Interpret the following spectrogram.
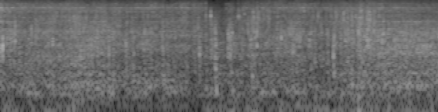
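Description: Calibre Triple B mountain bike riding fast down a loose gravel trail: tyres rolling and crunching over stone with the bike rattling, under a steady rush of wind on the helmet-mounted camera's microphone.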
